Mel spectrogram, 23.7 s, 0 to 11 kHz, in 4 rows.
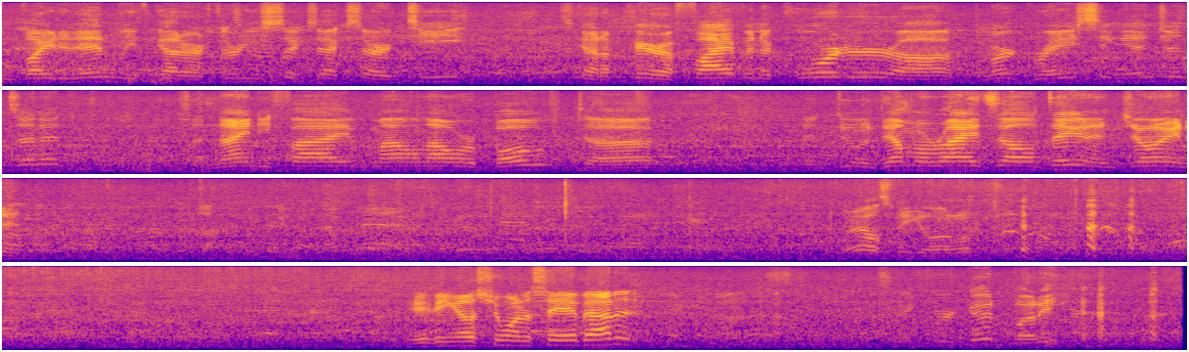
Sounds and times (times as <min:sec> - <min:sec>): Speech: 0:00.0 - 0:06.2, 0:06.8 - 0:09.2, 0:09.9 - 0:12.0, 0:16.0 - 0:17.0.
